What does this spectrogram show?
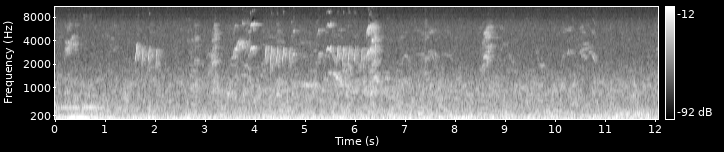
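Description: Wild birds calling: scattered short chirps and several brief rapid trills, busiest in the middle, over a low steady rumble.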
